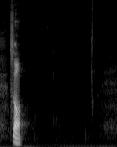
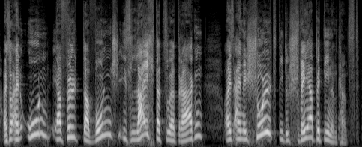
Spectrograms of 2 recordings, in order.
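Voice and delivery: full-force preaching; 5 semitones higher, 4 dB louder than usual. Acted. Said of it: "preaching at full force".

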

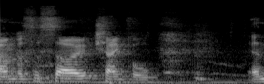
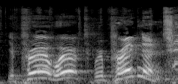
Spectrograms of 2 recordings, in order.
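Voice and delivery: much higher, louder excited announcement; joyful news; 10 semitones higher, 9 dB louder, slower than usual. Retold or imitated. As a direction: burst out with the happy news. Friend's joyful news on phone.

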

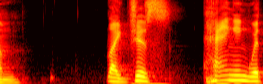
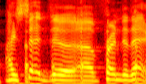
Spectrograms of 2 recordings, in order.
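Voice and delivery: normal talking voice

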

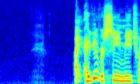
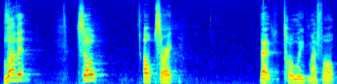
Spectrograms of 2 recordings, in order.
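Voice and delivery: ordinary talk

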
